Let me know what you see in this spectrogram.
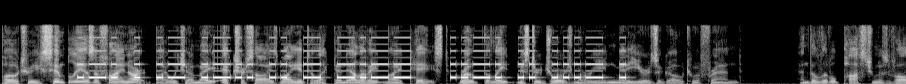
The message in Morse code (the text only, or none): REALITY FIVE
